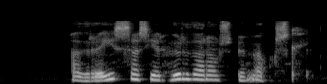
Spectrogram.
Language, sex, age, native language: Icelandic, female, 40-49, Icelandic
